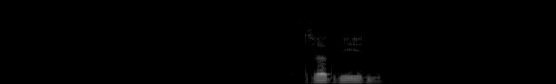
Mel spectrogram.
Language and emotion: Russian, sad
